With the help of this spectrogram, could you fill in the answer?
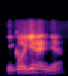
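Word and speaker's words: οικογένεια: Tell him, Anastasia, how to say it right. Oikogenia. Ikoyanya, family. Why?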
